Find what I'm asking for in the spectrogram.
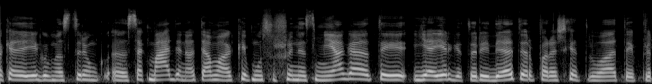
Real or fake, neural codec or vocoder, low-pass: real; none; 14.4 kHz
